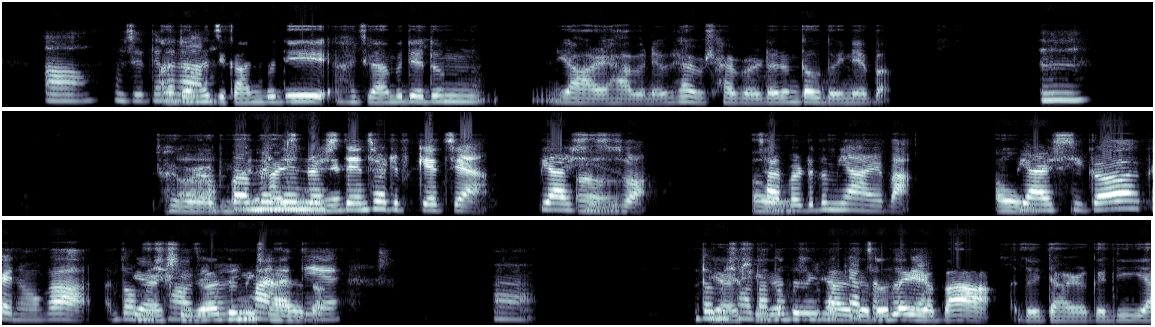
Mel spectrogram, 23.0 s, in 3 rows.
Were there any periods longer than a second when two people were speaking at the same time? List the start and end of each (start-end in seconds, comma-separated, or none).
16.2-17.5, 20.0-21.5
